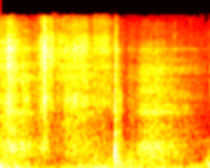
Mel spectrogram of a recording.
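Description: Footsteps and gear rustling in dry leaves as a shooter comes to a stop at a plywood barricade, with one sharp knock a little over a second in as the rifle is set against the barricade.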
